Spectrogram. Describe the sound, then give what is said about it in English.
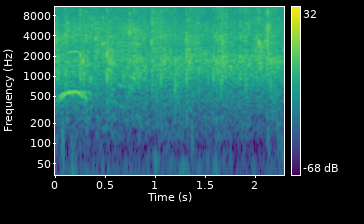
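Audience applause at a film festival fundraiser screening: a dense, steady patter of many clapping hands that holds at an even, fairly loud level from start to finish without breaks. “I was afraid they weren't going to applaud. They were thinking about it.”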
